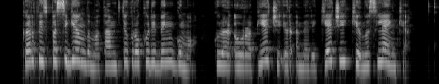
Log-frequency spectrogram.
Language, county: Lithuanian, Vilnius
